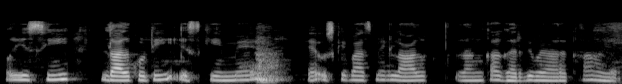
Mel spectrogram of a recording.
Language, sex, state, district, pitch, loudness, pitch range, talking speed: Hindi, female, Rajasthan, Jaipur, 205 Hz, -22 LUFS, 185-215 Hz, 175 wpm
